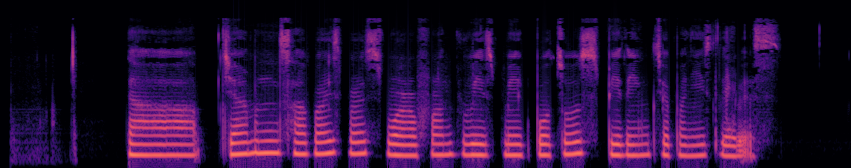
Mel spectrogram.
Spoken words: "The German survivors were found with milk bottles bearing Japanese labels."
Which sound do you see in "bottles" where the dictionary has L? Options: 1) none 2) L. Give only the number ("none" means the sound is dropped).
1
